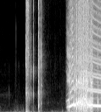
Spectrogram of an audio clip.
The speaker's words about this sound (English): Dude, I love the sound when you snap open a bottle or crack a can.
